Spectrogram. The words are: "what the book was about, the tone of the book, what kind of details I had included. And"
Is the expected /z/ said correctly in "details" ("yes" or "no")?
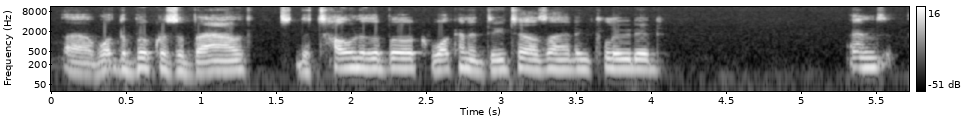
yes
